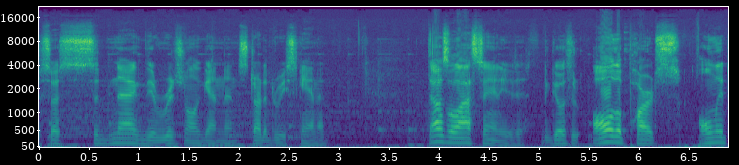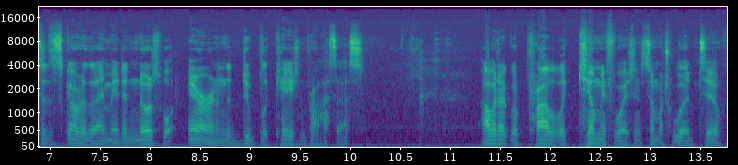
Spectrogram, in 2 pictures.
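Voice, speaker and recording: A man's voice: lowish voice, a bit bright, clear, resonant tone. A man narrating a first-person fan fiction story as a reader.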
